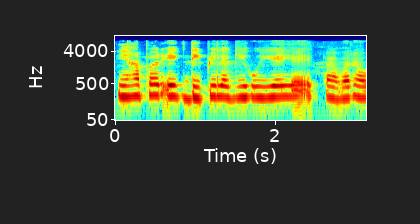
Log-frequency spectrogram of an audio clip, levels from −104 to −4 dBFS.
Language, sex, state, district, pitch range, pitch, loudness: Hindi, female, Haryana, Charkhi Dadri, 210-225 Hz, 215 Hz, -16 LUFS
